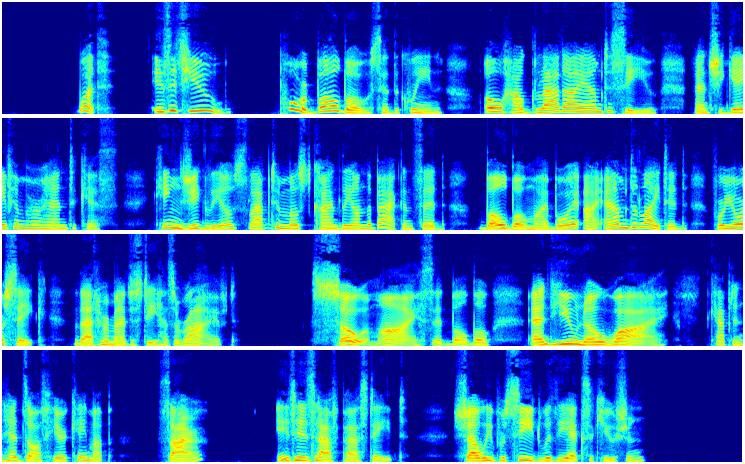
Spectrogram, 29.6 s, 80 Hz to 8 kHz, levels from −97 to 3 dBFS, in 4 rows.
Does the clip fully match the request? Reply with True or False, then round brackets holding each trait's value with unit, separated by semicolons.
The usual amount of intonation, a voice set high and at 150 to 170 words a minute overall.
True (4.5 semitones; 215 Hz; 155 wpm)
